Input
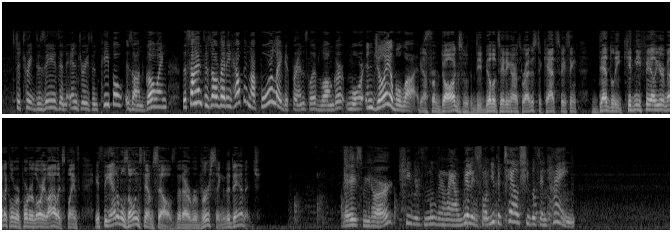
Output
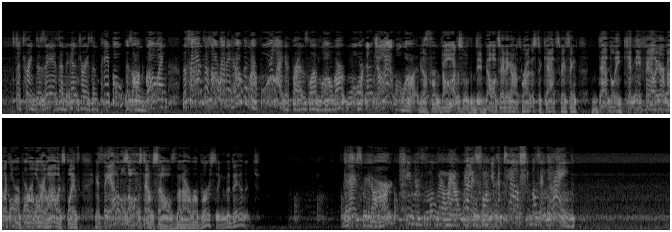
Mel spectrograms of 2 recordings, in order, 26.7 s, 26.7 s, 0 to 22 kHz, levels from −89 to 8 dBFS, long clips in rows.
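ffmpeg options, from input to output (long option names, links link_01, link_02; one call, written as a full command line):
ffmpeg -i in.wav -filter_complex "[0:a]asplit=3[link_01][link_02][link_03];[link_01]afade=type=out:start_time=4.72:duration=0.02[link_04];[link_02]asplit=2[link_05][link_06];[link_06]adelay=32,volume=-9dB[link_07];[link_05][link_07]amix=inputs=2:normalize=0,afade=type=in:start_time=4.72:duration=0.02,afade=type=out:start_time=7.11:duration=0.02[link_08];[link_03]afade=type=in:start_time=7.11:duration=0.02[link_09];[link_04][link_08][link_09]amix=inputs=3:normalize=0,asplit=3[link_10][link_11][link_12];[link_10]atrim=end=17.262[link_13];[link_11]atrim=start=17.258:end=20.282,asetpts=PTS-STARTPTS,volume=-9dB[link_14];[link_12]atrim=start=20.278[link_15];[link_13][link_14]acrossfade=duration=0.004:curve1=hsin:curve2=hsin[link_16];[link_16][link_15]acrossfade=duration=0.004:curve1=hsin:curve2=hsin,afftfilt=real='re*lt(hypot(re,im),0.0501)':imag='im*lt(hypot(re,im),0.0501)':win_size=1024:overlap=0.75,superequalizer=7b=3.16:10b=2.24:11b=1.41:13b=0.631:14b=3.98,alimiter=level_in=5.5dB:limit=-24dB:level=0:latency=1:release=344,volume=-5.5dB,volume=3dB" out.wav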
